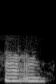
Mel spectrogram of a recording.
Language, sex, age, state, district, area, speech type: Maithili, female, 45-60, Bihar, Darbhanga, urban, conversation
